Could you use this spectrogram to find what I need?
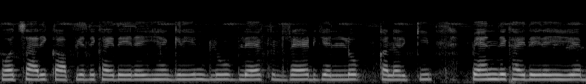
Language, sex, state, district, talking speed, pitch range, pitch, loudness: Hindi, female, Bihar, Begusarai, 205 wpm, 220-230 Hz, 225 Hz, -32 LUFS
